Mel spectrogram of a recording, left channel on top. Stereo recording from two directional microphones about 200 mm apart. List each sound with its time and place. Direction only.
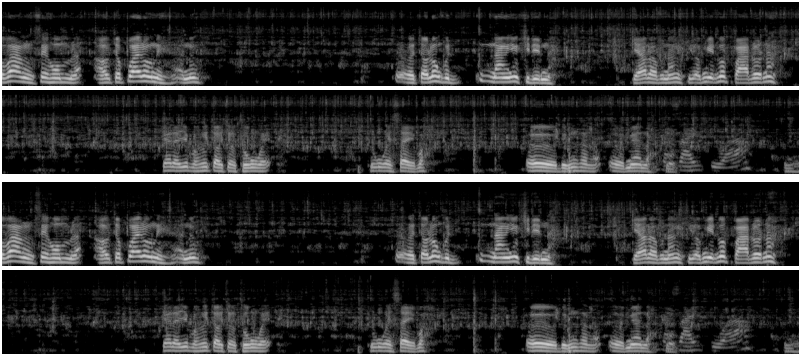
0.0 s speech: centre (ahead or behind)
3.9 s speech: 5° left (ahead or behind)
5.6 s a sound: 25° left (ahead or behind)
6.2 s speech: 5° left (ahead or behind)
8.4 s water: 40° left (ahead or behind)
9.6 s speech: centre (ahead or behind)
10.8 s water: 45° left (ahead or behind)
11.8 s speech: 5° right (ahead or behind)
